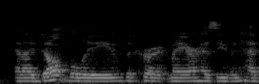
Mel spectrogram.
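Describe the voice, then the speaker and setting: In an American accent, the speaker keeps a moderate pace and fairly even intonation amid audible room echo. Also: woman. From US Midwest, Indiana. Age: 60s. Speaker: mayoral candidate. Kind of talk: interview. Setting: on camera interview.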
